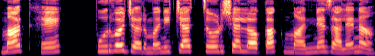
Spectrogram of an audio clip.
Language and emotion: Goan Konkani, neutral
